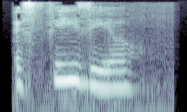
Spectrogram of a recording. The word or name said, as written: esthesio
